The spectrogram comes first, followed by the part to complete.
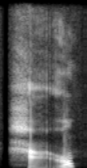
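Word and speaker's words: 好: Then we have how meaning good. Notice the slight dip in your tone.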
